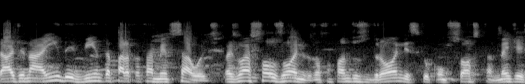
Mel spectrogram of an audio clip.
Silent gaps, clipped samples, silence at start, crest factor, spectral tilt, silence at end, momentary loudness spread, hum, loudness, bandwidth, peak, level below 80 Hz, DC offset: none; under 0.1%; 0 s; 12 dB; -7.5 dB/octave; 0 s; 5 LU; none; -12 LUFS; 7.8 kHz; 0 dBFS; -54 dBFS; under 0.1%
